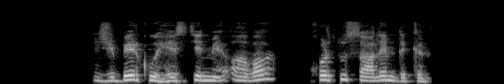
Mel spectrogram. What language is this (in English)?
Kurdish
